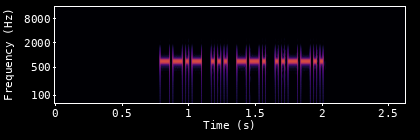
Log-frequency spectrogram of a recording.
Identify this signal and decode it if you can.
Morse code, heard as a keyed tone, about 48 wpm, 700 Hz. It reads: QSG?
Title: Q-Codes 50wpm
